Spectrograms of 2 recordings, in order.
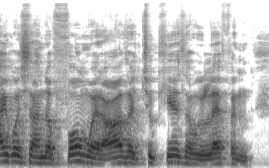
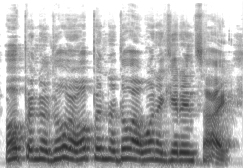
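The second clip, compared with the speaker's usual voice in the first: faked pleading voice; 9 semitones higher than usual. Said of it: "faking the voice to try to get inside".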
